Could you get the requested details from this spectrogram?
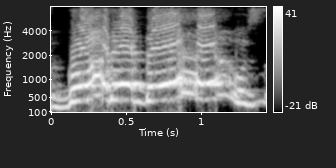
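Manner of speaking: drawn-out, high shout of praise; slow, high cry of Glória a Deus with all her breath; a full-breath shout of praise. Retold or imitated. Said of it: "gritava lá dentro".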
